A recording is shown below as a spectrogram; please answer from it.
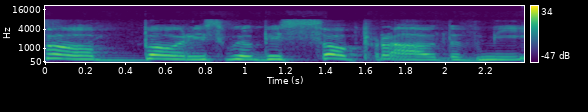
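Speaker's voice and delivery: mock cartoon villain woman voice. Imagining what someone will say while clearing things out, in her Natasha voice. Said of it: "her Natasha voice".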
